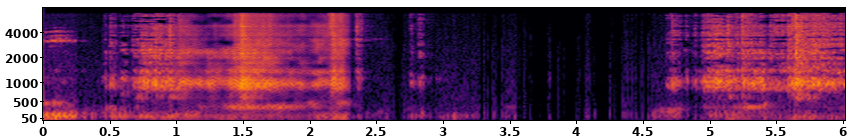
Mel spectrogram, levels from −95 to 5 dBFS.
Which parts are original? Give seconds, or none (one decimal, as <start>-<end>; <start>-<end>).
0.0-1.0; 2.3-6.0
